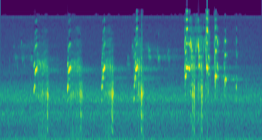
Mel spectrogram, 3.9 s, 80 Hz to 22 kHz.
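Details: On 19 December 2022 a three-to-four-year-old bald eagle visiting a nest in northeast Florida voices haunting calls: four spaced, shrill whistled notes followed by a quick jumble of sharper, squealing chips.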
